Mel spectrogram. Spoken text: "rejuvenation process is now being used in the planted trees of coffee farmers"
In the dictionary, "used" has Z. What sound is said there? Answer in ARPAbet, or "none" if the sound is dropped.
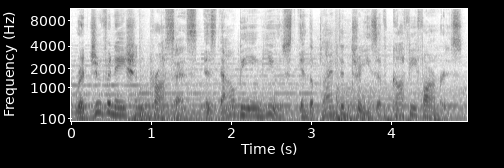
Z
